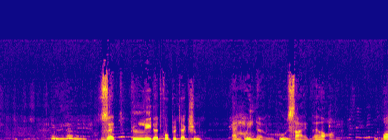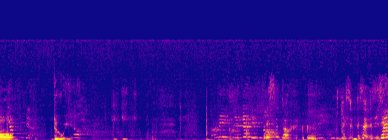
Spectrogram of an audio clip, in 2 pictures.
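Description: Young children talk and shout excitedly nearby.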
